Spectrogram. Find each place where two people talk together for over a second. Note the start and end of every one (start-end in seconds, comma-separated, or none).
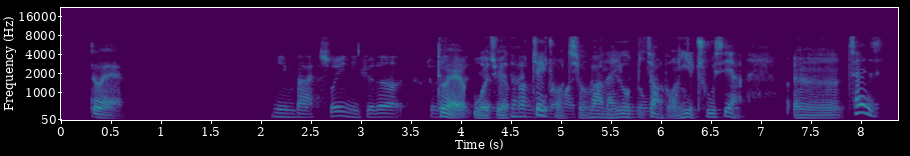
3.8-6.2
